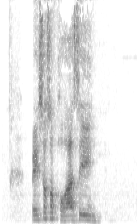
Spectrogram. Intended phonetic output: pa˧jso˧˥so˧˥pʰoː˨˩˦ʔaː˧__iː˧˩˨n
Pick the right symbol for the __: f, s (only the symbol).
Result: s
